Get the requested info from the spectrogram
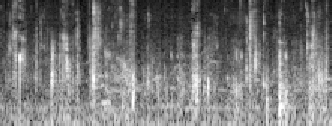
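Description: Close-miked chewing and eating mouth sounds of a person eating rice and curry by hand, with many irregular wet smacks and clicks.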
